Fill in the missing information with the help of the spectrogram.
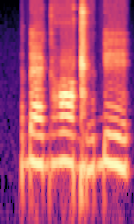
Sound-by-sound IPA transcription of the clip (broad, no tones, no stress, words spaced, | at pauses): ɗæɡʱɑɡ͡ǁø ɠe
